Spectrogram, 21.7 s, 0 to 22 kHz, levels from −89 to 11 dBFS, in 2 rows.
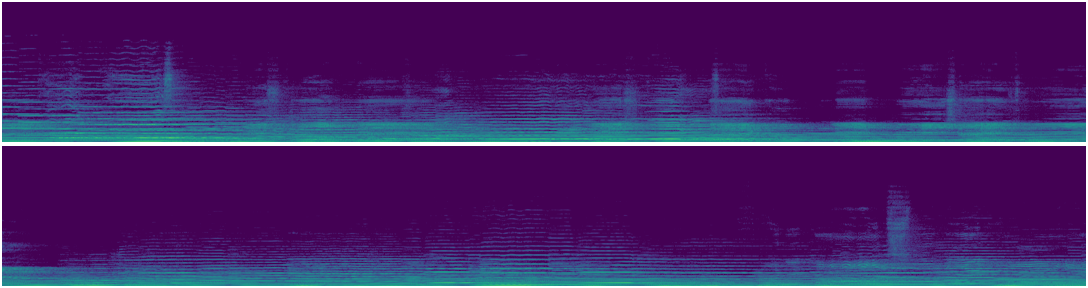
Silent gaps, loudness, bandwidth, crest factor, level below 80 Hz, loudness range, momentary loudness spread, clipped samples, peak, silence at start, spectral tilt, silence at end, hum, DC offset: none; -28 LUFS; 11.5 kHz; 18 dB; -38 dBFS; 6 LU; 10 LU; under 0.1%; -8 dBFS; 0 s; -6.5 dB/octave; 0 s; none; under 0.1%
